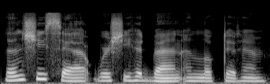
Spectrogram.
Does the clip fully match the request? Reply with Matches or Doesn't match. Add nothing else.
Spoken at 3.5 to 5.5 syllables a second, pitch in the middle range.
Matches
